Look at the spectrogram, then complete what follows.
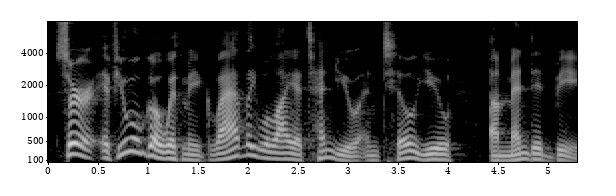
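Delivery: ordinary talk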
